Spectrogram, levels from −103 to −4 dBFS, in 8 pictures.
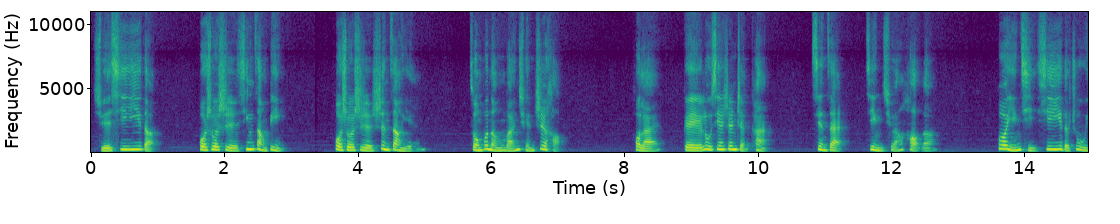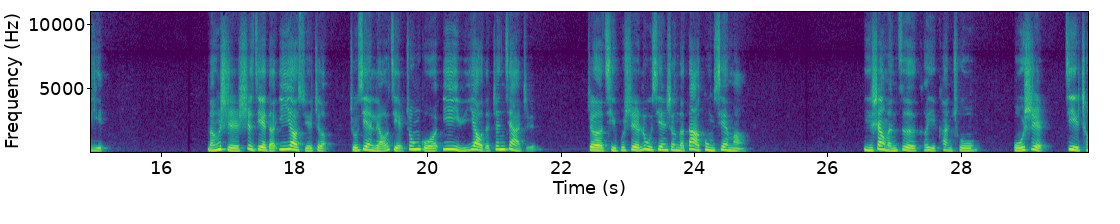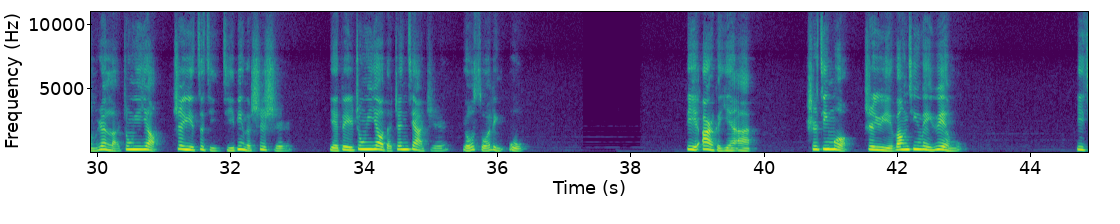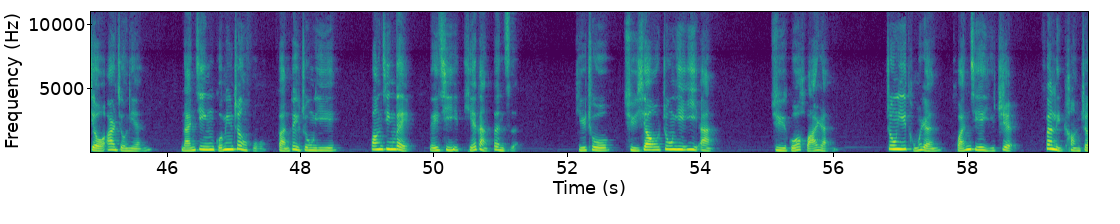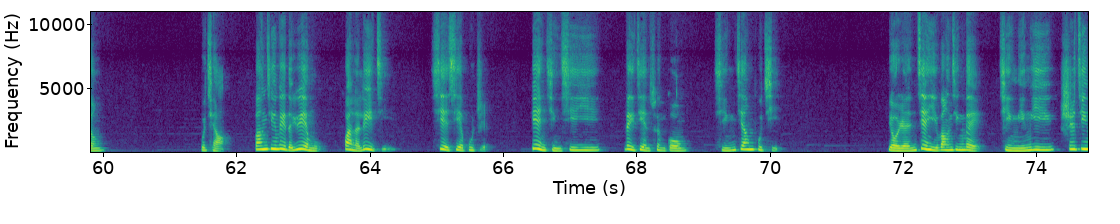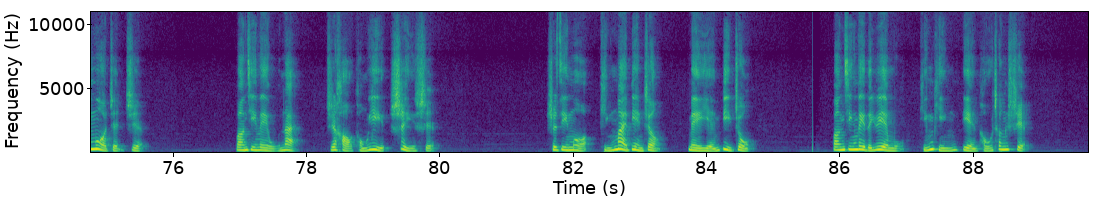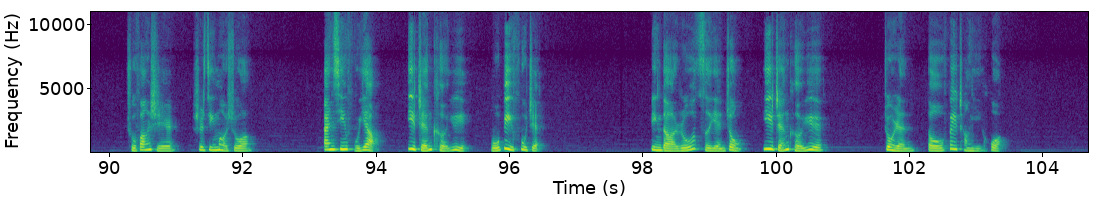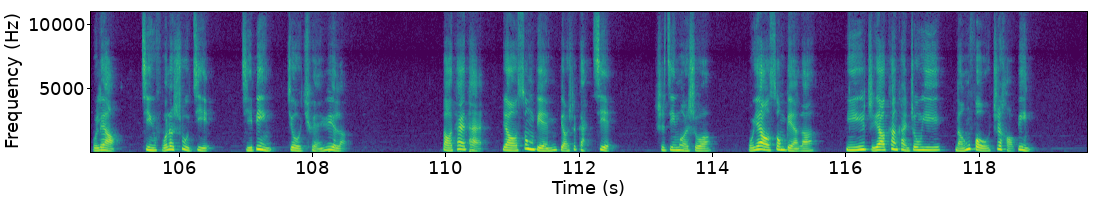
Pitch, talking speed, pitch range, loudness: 210 Hz, 170 characters per minute, 180-245 Hz, -20 LUFS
